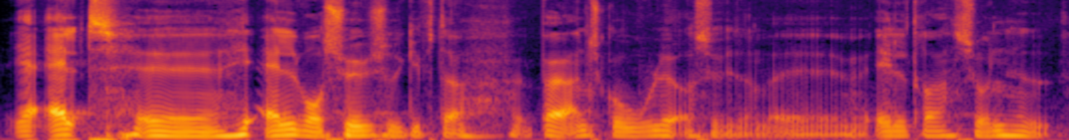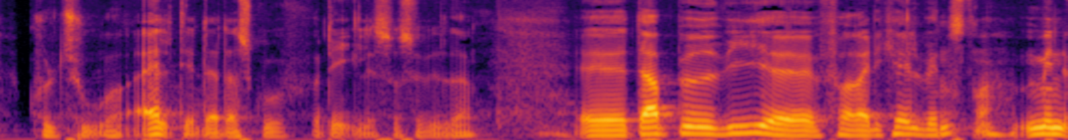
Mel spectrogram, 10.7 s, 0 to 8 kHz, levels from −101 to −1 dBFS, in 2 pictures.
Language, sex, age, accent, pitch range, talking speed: Danish, male, 30-49, native, 105-140 Hz, 145 wpm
